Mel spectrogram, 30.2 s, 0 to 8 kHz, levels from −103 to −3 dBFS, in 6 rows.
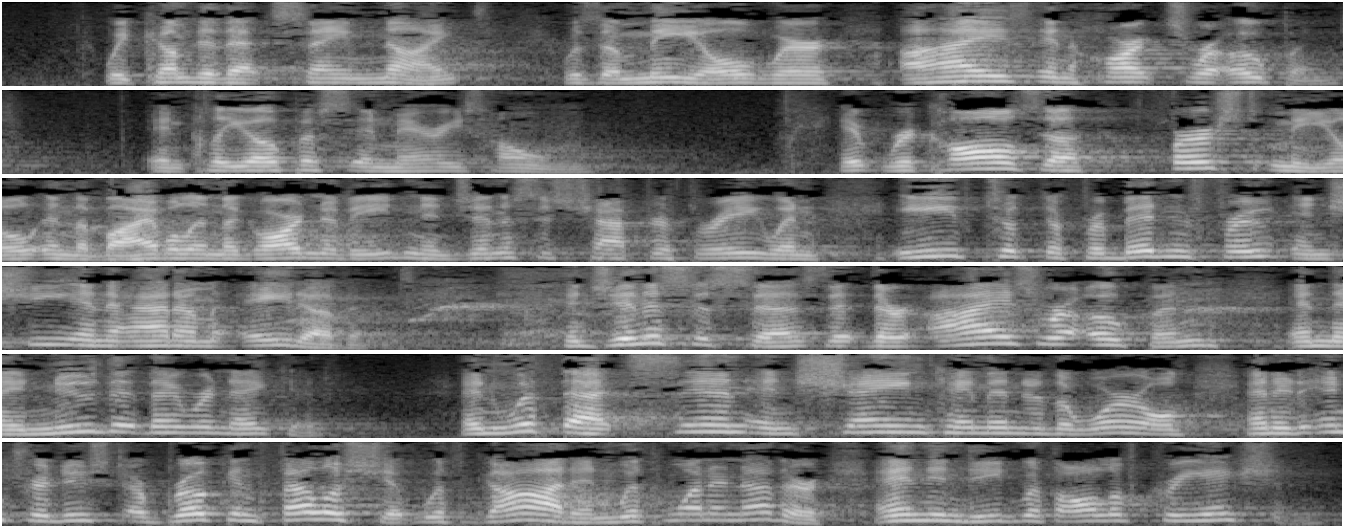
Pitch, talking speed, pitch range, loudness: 170 Hz, 185 wpm, 150-205 Hz, -25 LUFS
